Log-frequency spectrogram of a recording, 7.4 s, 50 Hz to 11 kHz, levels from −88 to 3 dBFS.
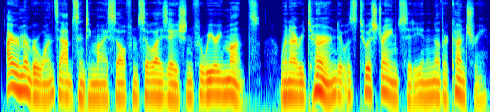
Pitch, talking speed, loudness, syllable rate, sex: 110 Hz, 180 wpm, -21 LUFS, 5.7 syllables/s, male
